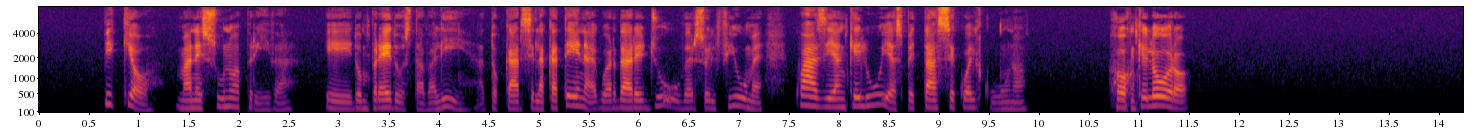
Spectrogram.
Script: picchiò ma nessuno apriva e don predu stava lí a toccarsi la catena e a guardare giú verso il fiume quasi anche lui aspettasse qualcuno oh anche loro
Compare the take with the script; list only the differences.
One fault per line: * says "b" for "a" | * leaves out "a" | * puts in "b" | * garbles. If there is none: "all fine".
all fine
